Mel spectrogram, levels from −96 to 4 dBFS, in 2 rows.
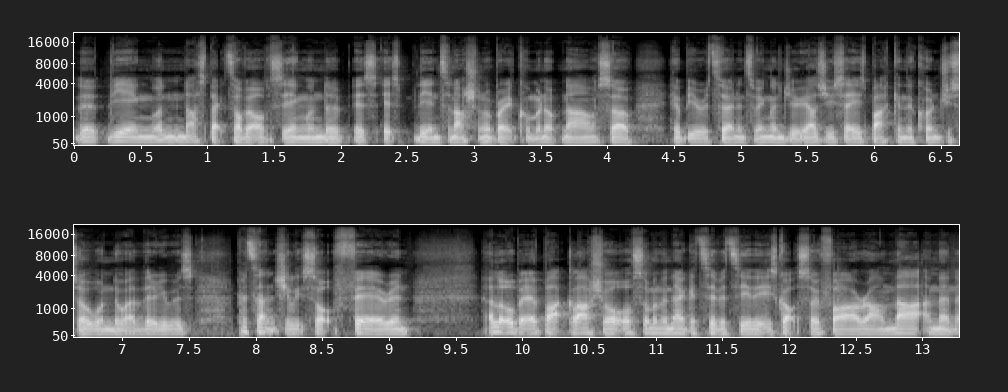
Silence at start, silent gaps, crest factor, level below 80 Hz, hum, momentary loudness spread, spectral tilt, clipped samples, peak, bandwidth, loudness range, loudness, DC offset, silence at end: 0 s; none; 18 dB; -54 dBFS; none; 6 LU; -5 dB/octave; under 0.1%; 0 dBFS; 18.5 kHz; 3 LU; -19 LUFS; under 0.1%; 0 s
